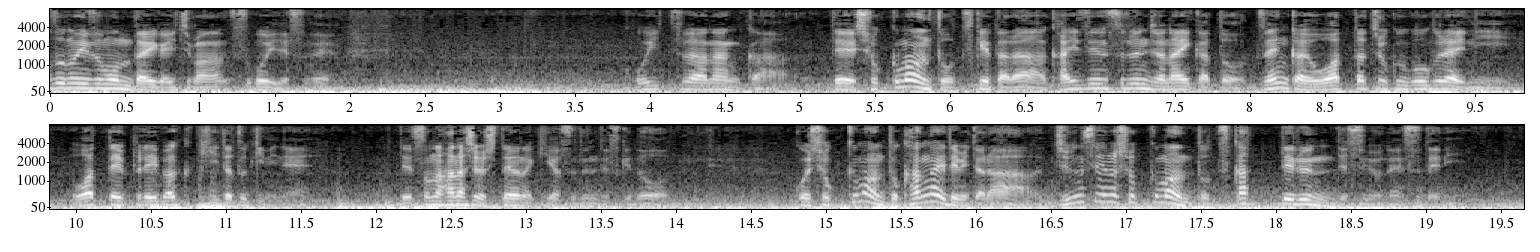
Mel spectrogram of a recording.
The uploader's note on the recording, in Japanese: M3 MicTrakでドライブ収録のテスト。M3 MicTrakでのドライブ雑談をテストしようとしたら電池切れによりいろんなことになった回。使用マイク：ZOOM M3 MicTrak、Marantz MPM-1000 使用オーディオI/F：Focusrite 8i6 Gen3。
